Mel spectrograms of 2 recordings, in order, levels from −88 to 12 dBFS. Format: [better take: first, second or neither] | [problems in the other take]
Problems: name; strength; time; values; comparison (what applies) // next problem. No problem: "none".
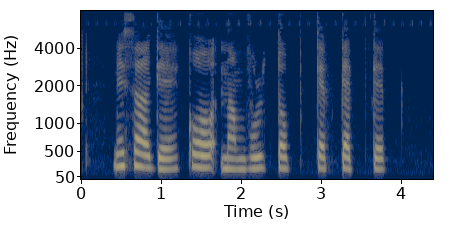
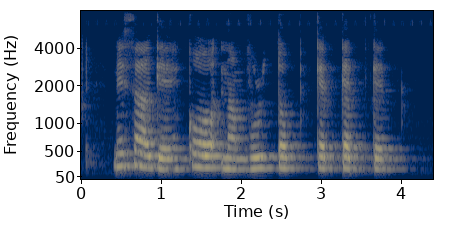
first | room echo; dies away in 0.5 s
